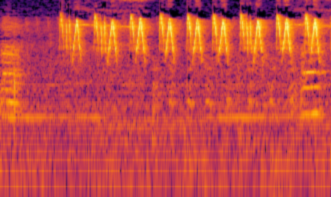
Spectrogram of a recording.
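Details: Hill prinia lure song for making other birds sing; quick, evenly spaced shrill double chirps repeated about three times a second.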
